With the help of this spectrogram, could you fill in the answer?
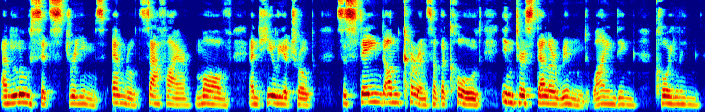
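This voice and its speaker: A middle-aged man giving a theatrical reading of a novel, moving from hushed murmurs to booming calls. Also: slow, few pauses. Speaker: reader of a novel. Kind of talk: dramatic literary reading.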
